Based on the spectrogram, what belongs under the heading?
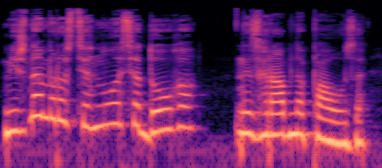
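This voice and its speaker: A woman reading a novel aloud as audiobook narrator, with a measured, expressive delivery. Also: high voice. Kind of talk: scripted narration.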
